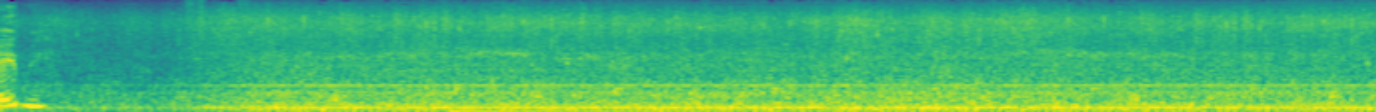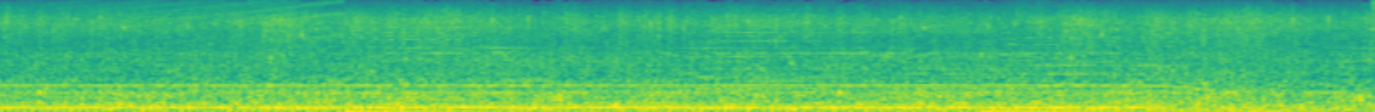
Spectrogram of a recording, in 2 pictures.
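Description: A speedboat engine drones steadily.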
